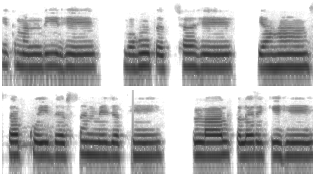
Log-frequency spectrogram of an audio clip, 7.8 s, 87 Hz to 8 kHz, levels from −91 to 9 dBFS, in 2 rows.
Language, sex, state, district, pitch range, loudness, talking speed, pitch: Chhattisgarhi, female, Chhattisgarh, Jashpur, 235-245 Hz, -15 LUFS, 125 wpm, 240 Hz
